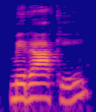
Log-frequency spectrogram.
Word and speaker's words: Meraki: Here I am a maraki revolution is a big part of that and maraki can be pronounced actually it's a Greek word so um I have been told it sounds more like madaki and it means to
